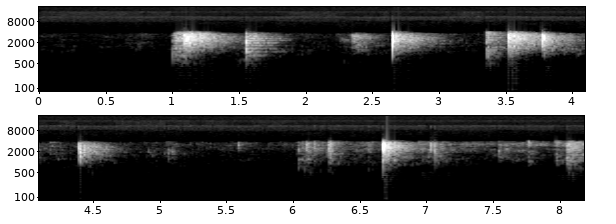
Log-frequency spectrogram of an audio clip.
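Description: Snooker balls being played: sharp clicks of the cue tip on the cue ball and of ball on ball, with softer knocks of balls against the cushions. The sharpest clicks come about two and a half seconds in and again near the end.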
